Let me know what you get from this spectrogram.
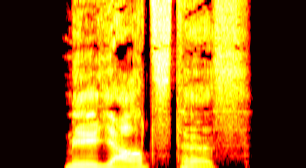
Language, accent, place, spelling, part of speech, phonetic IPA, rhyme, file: German, Germany, Berlin, milliardstes, adjective, [mɪˈli̯aʁt͡stəs], -aʁt͡stəs, De-milliardstes.ogg
- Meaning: strong/mixed nominative/accusative neuter singular of milliardste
